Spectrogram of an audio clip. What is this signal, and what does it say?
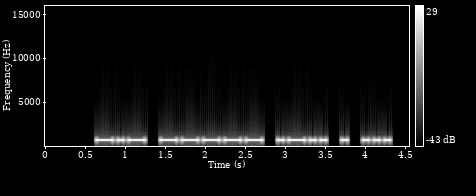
Morse code, heard as a keyed tone, about 18 wpm, 700 Hz. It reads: K0LES
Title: Speed Racing - USA Call Signs 15wpm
